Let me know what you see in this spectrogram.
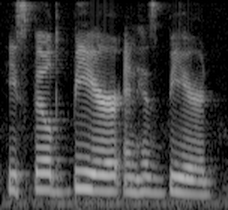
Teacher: I am cutting off the D here of beard because I don't really say beard.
